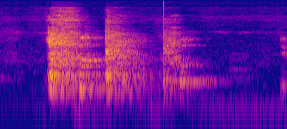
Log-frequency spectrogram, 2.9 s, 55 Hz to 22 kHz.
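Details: Three loud coughs in quick succession, acted in a role-played respiratory examination by a simulated 45-year-old male contractor with three days of cough, blood, thick white sputum and shortness of breath, in a quiet room.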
